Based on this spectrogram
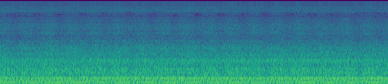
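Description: Constant loud hum with a steady low drone and whir, no rhythm or change, far louder than a unit this new should run.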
